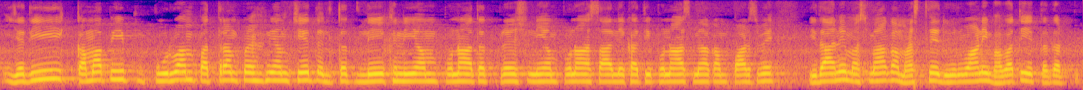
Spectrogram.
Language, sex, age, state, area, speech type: Sanskrit, male, 18-30, Madhya Pradesh, rural, spontaneous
